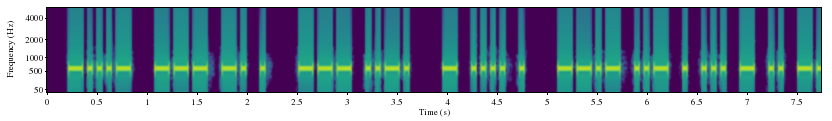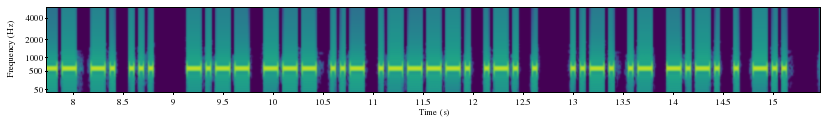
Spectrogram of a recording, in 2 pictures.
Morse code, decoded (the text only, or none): <BT> ONE OF THE QUESTIONS YOU'RE FACED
